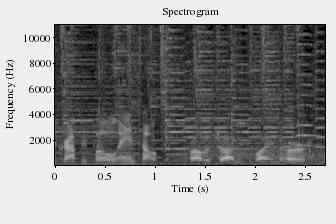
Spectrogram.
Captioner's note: men chattering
